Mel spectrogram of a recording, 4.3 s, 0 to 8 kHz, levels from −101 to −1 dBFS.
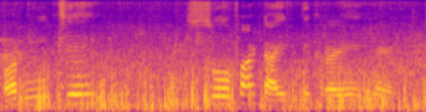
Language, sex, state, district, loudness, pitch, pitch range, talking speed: Hindi, male, Madhya Pradesh, Katni, -16 LUFS, 210 Hz, 160-245 Hz, 100 wpm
